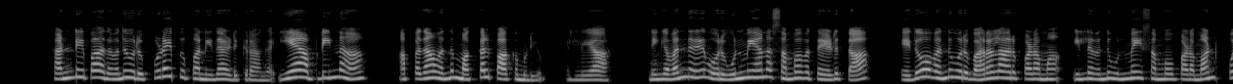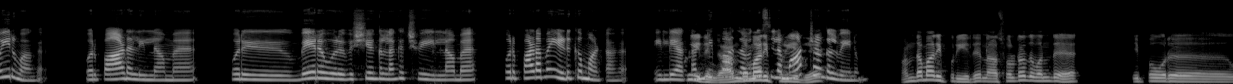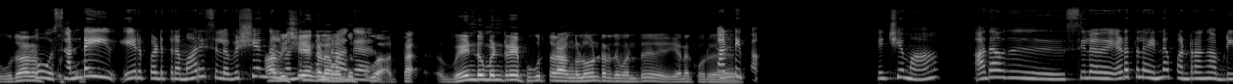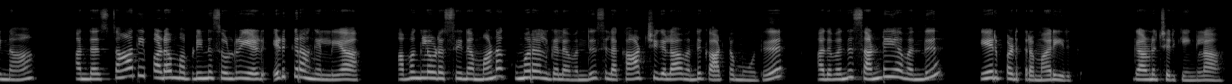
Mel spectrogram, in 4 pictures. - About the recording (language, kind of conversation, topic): Tamil, podcast, ஊடகங்களில் சாதி மற்றும் சமூக அடையாளங்கள் எப்படிச் சித்தரிக்கப்படுகின்றன?
- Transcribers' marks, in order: "புனைப்பு" said as "புடைப்பு"; "சொல்லி" said as "சொல்ரி"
